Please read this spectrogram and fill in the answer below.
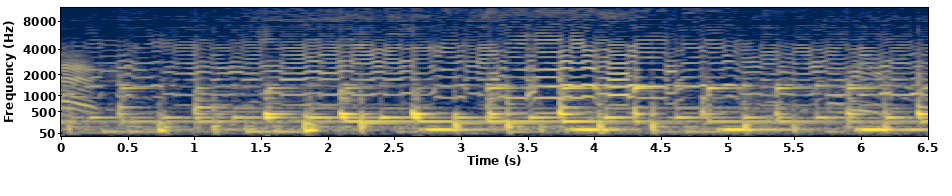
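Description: Reog Ponorogo ensemble playing live: a slompret (reedy shawm) carries a stepping melody over regularly struck drums and gongs.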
